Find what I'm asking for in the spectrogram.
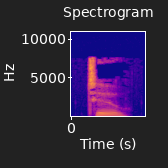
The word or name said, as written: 2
